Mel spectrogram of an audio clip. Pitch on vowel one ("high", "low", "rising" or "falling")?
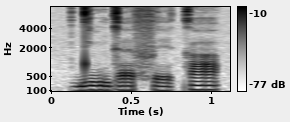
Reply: low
